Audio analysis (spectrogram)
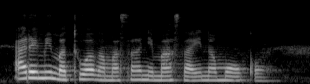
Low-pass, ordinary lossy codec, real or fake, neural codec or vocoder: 10.8 kHz; none; fake; codec, 24 kHz, 0.9 kbps, WavTokenizer, medium speech release version 2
